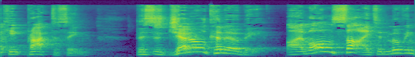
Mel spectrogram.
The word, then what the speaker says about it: Kenobi: He doesn't pronounce the I, it's almost an A when he says Kenobi.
